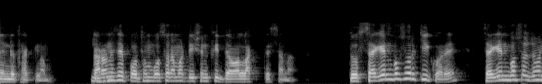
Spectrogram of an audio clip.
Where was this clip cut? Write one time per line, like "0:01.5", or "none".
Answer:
none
